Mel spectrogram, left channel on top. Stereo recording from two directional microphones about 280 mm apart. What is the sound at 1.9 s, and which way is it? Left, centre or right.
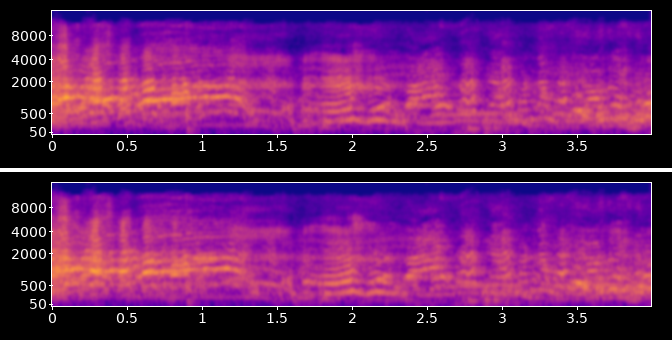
Speech, centre.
